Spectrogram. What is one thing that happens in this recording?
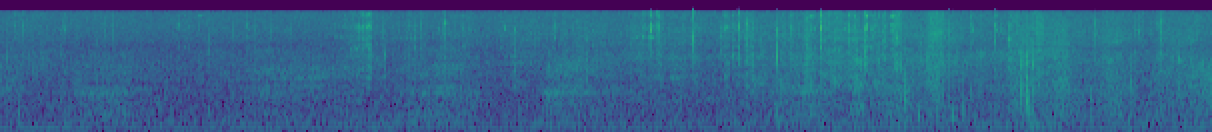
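A dog runs across dry grass toward the listener.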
